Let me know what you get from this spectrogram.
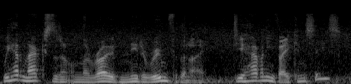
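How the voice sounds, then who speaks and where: A man's voice: sing-song, very fast. A man playing a polite pig detective in a video game, speaking in a hesitant, courteous way. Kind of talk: game character acting. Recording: noisy rumbling ambience.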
